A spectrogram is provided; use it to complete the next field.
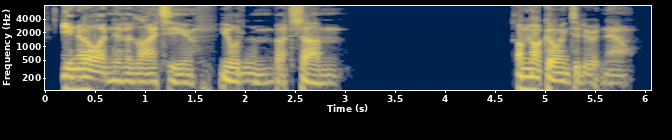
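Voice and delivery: loud, gruff, grumbling voice. Voicing a character who shows his scarred neck: grumbly voice. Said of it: "dip slightly into a more grumbly voice".

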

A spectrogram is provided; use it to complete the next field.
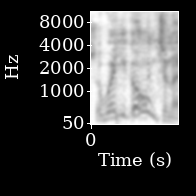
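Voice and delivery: put-on Louisiana Cajun accent, pitched high. Quoting local cops on a movie set, imitating a Cajun accent. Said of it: "they all had that Cajun accent".

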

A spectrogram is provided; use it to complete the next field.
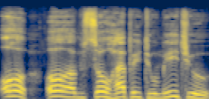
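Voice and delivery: loud, high, put-on Japanese accent. Joking about how Robin Williams greeted people, imitating Robin Williams doing a Japanese voice. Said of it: "i just assume he did a japanese voice".

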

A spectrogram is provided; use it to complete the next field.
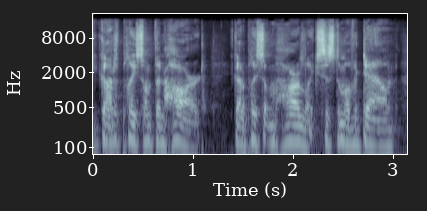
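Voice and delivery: ordinary delivery

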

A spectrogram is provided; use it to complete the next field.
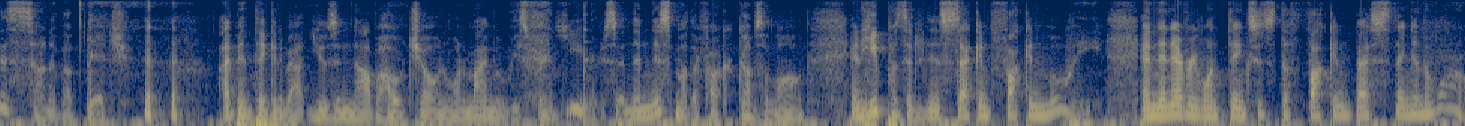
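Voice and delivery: quiet, low-key, muttered put-on voice. Acting out Tarantino's reaction to another director's second movie, in a Tarantino impression. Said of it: "That is a great Tarantino impression".

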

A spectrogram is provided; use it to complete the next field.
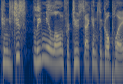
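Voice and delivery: mock harsh snapping. Retelling what was said to the kids: imitating own aggressive talk. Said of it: "And I am talking all aggressive like that".

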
